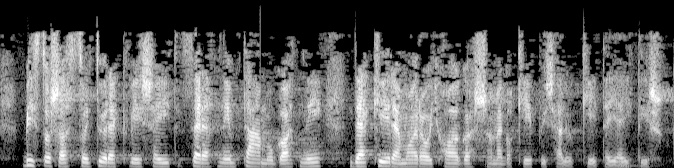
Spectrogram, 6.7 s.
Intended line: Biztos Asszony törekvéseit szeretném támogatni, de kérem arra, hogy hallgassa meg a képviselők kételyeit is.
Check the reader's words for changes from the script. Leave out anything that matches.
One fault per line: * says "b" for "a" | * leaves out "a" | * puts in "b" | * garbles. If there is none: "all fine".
all fine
